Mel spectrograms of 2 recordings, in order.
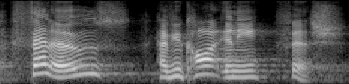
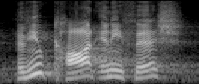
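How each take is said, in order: First: High, loud hail easing into the question; calling out. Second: Teasing question, pitched up; zinging. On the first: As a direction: hail fishermen from the shore. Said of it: "He called out". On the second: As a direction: ask it knowing the answer is no. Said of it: "knows how to zing people". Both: Acted.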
